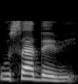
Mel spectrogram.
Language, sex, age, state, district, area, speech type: Hindi, female, 60+, Bihar, Samastipur, urban, spontaneous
